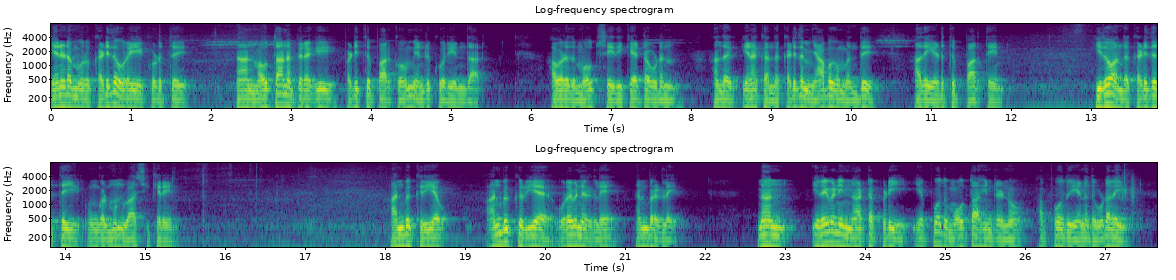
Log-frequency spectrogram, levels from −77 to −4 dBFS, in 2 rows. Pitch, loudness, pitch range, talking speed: 95 Hz, -18 LUFS, 90-100 Hz, 95 wpm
